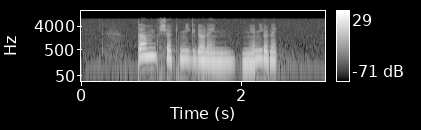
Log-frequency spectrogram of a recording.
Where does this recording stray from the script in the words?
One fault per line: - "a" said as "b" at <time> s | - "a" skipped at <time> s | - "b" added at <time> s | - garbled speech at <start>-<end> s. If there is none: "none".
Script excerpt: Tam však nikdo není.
- garbled speech at 2.0-2.4 s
